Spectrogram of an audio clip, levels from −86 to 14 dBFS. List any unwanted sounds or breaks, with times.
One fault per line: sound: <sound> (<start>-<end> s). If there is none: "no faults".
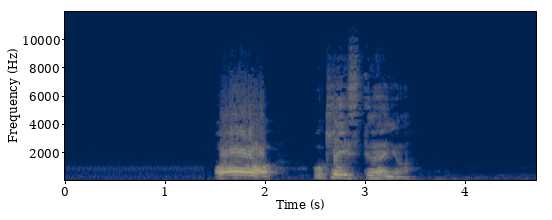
no faults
